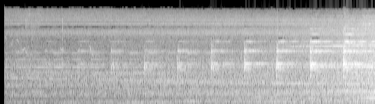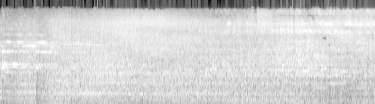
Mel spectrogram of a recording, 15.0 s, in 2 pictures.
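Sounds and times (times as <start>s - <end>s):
locomotive bell ringing: 0.1s - 9.6s, 10.4s - 15.0s
rush of train noise: 0.1s - 15.0s.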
